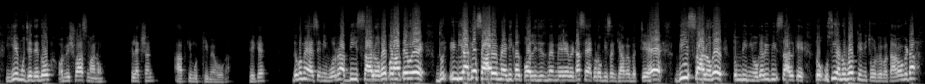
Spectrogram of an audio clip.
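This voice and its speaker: A man, an animated coaching teacher giving an online chemistry lecture and calling his students "beta" like a father. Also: high-pitched, no echo, studio quality.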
